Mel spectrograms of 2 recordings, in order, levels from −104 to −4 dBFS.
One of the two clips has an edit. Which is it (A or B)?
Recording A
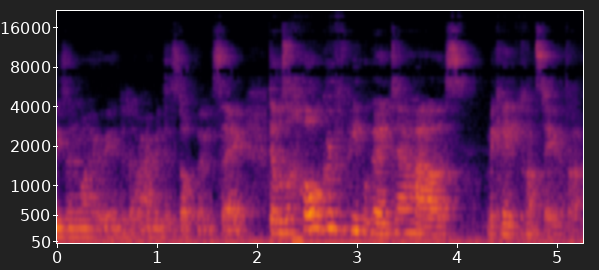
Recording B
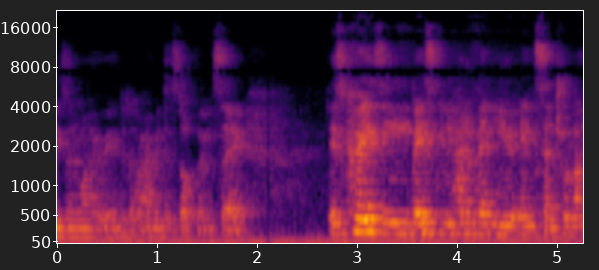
A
